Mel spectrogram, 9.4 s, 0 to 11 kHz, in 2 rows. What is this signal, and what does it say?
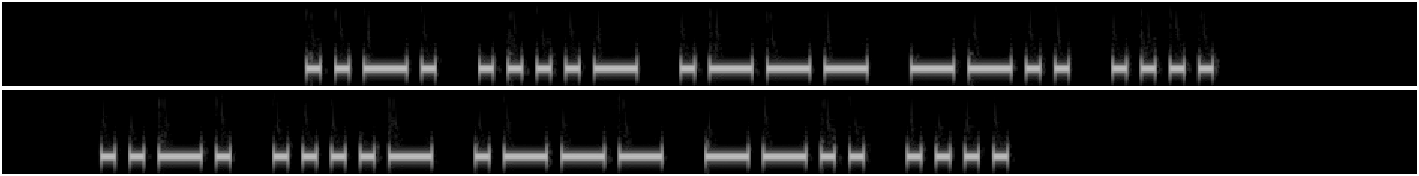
Morse code, heard as a keyed tone, about 25 wpm, 700 Hz. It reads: F4JZH F4JZH
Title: DXCC-100 Call Signs - 5 Characters - Repeated 2x - 25wpm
